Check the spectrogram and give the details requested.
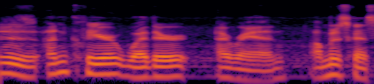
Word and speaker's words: Iran: it believes i ran i ran i ran so far away wow let me do it correctly the white house says it believes iran that's that's the way that's the proper way to say it is planning to supply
